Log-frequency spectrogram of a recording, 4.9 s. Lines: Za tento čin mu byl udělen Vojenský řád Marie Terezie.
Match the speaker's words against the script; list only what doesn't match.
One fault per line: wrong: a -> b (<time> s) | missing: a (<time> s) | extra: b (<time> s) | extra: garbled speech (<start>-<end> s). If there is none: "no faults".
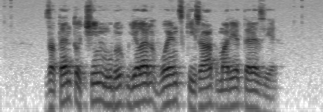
no faults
